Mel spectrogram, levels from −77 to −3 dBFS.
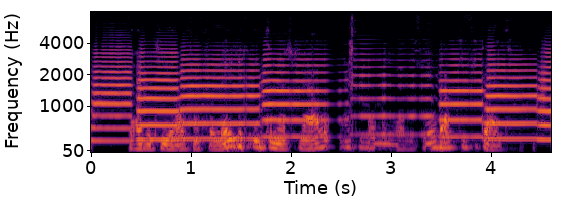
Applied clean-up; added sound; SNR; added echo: neural mask model RNNoise.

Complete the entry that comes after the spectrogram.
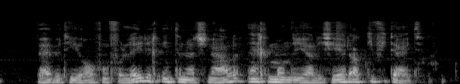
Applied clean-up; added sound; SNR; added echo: none; none; none; none.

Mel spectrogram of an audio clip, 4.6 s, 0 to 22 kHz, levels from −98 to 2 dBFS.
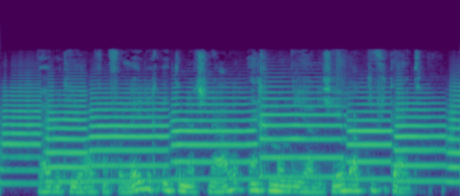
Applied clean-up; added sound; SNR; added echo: none; Trumpet; -1 dB; none.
